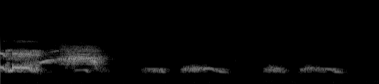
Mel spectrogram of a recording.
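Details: Spotted dove cooing, used as a lure for trapping, heard softly after a loud, broad burst of noise: four short, mellow coos in two pairs over low background hiss.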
